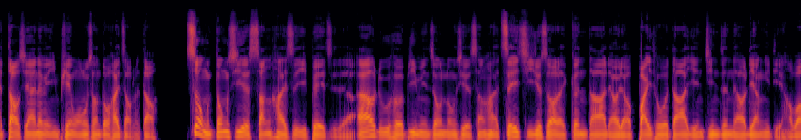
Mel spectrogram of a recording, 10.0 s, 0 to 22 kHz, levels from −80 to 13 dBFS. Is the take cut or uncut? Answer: uncut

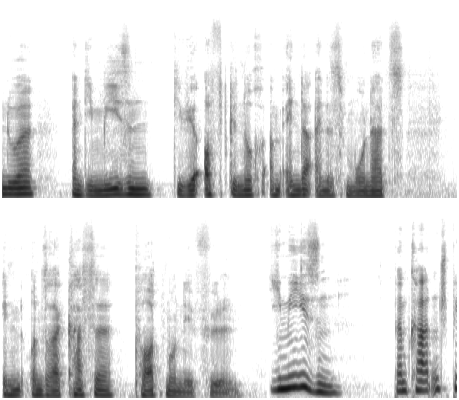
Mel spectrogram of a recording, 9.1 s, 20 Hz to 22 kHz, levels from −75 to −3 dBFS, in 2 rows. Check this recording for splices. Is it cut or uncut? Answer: cut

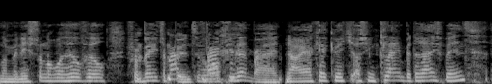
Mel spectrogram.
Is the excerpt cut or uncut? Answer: cut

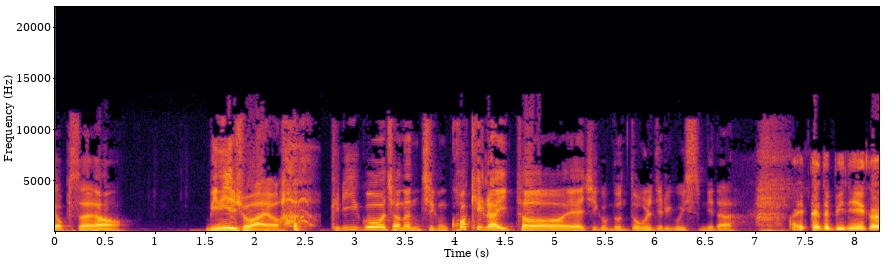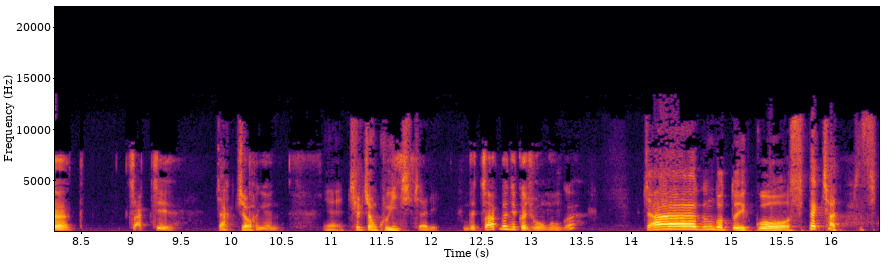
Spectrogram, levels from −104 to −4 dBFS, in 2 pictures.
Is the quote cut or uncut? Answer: cut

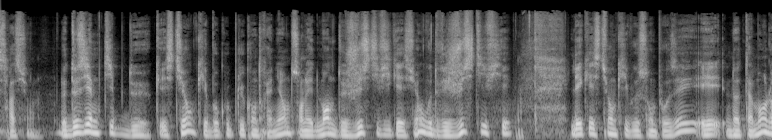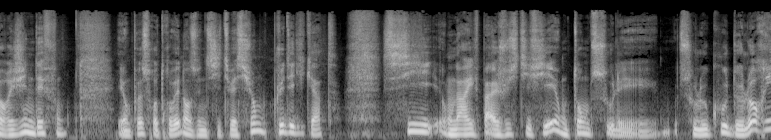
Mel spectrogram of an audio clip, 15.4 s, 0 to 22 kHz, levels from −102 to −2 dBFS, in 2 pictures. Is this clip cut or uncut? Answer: uncut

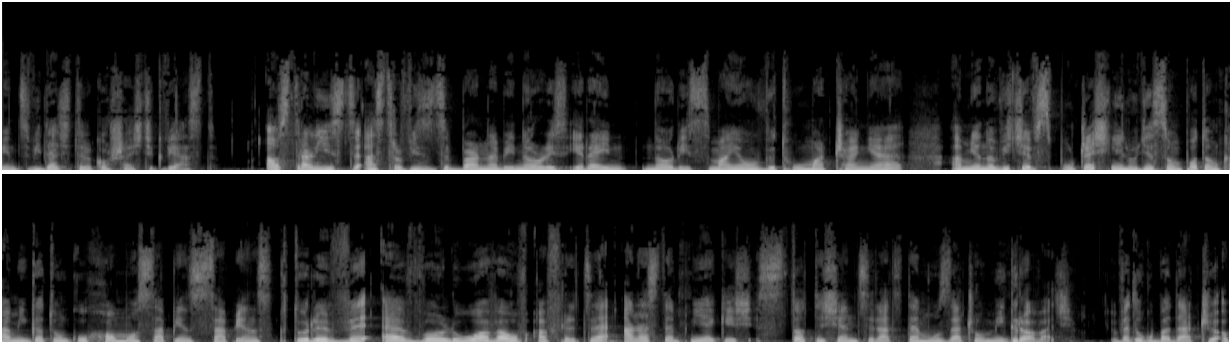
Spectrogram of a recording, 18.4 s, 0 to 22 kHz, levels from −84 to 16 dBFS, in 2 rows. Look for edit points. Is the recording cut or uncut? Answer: cut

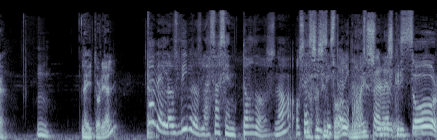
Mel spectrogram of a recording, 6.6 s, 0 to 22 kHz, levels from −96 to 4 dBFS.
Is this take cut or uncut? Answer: cut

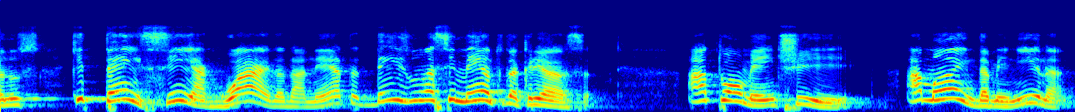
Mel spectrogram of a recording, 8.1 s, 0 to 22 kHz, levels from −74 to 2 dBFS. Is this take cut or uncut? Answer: cut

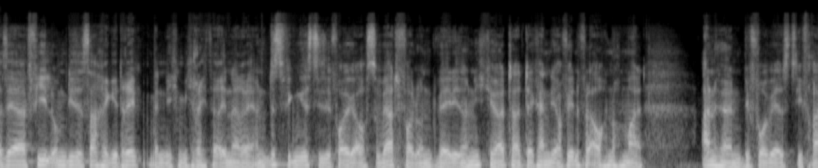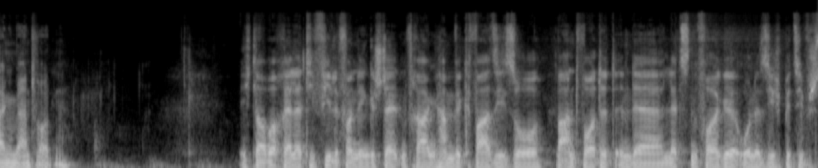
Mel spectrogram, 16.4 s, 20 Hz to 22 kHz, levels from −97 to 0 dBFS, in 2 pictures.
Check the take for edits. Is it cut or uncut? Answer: cut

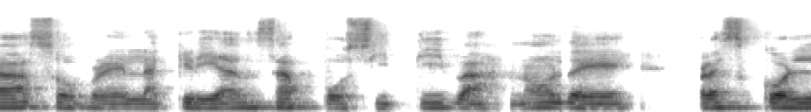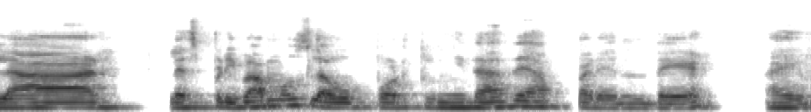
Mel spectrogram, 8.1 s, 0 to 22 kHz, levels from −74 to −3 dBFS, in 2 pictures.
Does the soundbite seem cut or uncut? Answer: cut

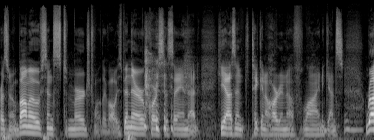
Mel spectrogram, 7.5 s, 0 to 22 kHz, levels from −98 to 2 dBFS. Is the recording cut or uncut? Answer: uncut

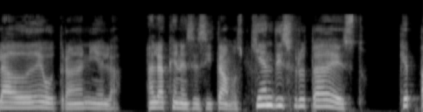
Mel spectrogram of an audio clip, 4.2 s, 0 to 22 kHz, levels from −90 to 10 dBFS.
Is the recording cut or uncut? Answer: cut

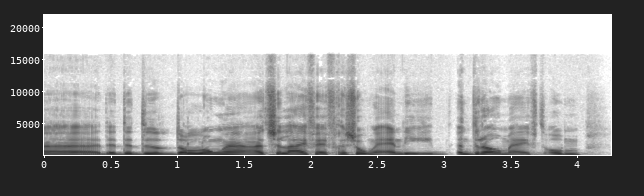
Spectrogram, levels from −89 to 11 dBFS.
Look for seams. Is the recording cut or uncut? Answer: uncut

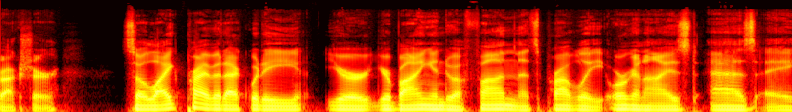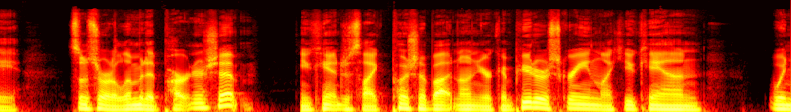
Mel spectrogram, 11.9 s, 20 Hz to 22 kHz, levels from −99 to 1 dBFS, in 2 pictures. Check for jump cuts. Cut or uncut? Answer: cut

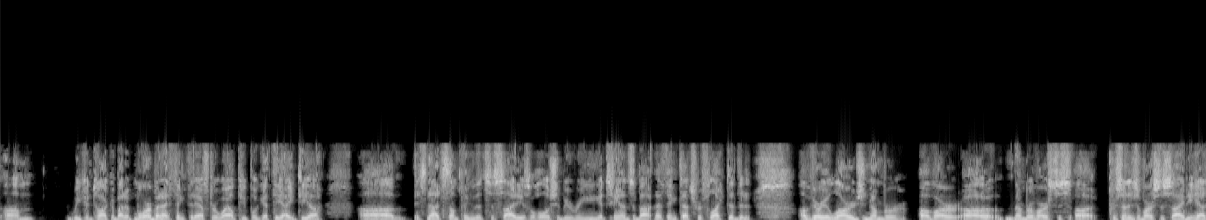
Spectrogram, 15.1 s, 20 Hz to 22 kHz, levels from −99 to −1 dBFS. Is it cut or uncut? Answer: uncut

